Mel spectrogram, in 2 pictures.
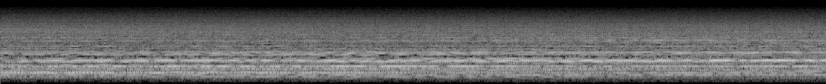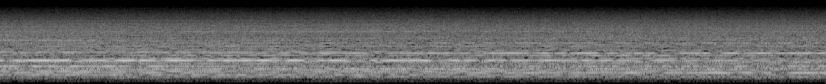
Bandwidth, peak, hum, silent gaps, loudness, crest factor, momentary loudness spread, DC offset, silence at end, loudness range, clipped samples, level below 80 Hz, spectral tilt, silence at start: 16 kHz; -6 dBFS; none; none; -17 LUFS; 12 dB; 2 LU; under 0.1%; 0 s; 1 LU; under 0.1%; -80 dBFS; 1 dB/octave; 0 s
